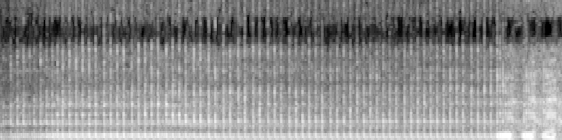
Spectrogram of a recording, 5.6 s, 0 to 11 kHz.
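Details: Husqvarna T540 XP Mark III chainsaw, acting up again a month after a new fuel filter, cold start: fast, buzzy two-stroke idle that wavers and pulses, then surges on throttle; running poorly.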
